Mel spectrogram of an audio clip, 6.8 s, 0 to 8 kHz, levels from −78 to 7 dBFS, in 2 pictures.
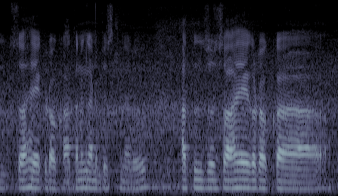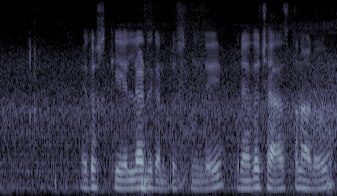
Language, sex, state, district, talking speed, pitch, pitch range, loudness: Telugu, male, Andhra Pradesh, Visakhapatnam, 105 wpm, 125 Hz, 115-125 Hz, -29 LUFS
